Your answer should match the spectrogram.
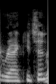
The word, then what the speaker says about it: Rakuten: So how do you pronounce that? – I think you got it right. Rakuten.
